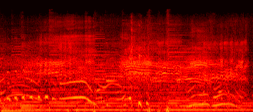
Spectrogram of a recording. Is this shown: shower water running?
no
